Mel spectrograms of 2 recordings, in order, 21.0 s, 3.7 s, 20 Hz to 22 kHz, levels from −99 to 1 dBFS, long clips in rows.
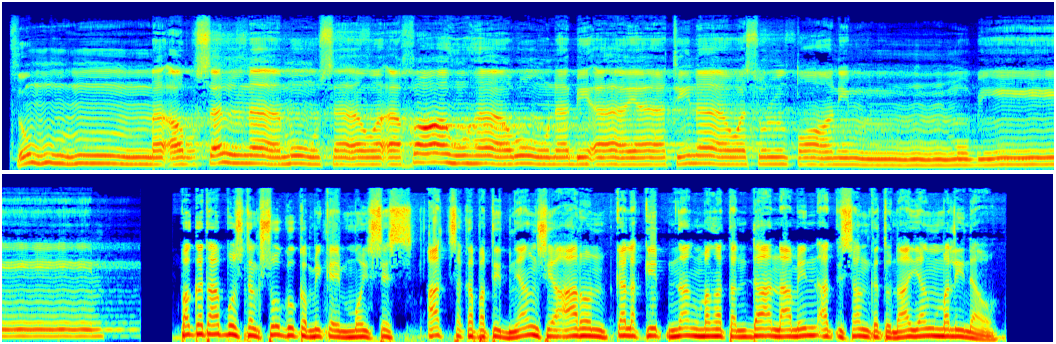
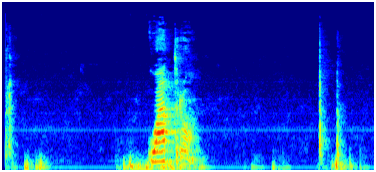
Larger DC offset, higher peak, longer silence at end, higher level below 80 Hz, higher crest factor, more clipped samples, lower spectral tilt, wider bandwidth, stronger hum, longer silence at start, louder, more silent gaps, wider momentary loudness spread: neither; first, 0 dBFS vs -6 dBFS; first, 0.5 s vs 0.25 s; first, -36 dBFS vs -48 dBFS; second, 14 dB vs 22 dB; neither; second, -5 dB/octave vs -6.5 dB/octave; first, 16 kHz vs 11.5 kHz; neither; about the same, 0.1 s vs 0.05 s; first, -15 LUFS vs -23 LUFS; first, 11.91-12.20 s vs none; second, 9 LU vs 22 LU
